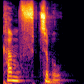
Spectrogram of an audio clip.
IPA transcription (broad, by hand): 'kʌmf.tə.bəl'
